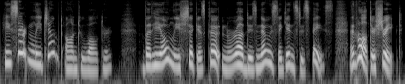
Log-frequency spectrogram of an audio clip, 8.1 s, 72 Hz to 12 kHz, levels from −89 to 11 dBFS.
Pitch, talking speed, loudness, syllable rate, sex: 230 Hz, 165 wpm, -18 LUFS, 4.4 syllables/s, female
